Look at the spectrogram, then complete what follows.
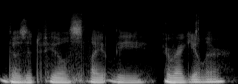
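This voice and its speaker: Very slow, low-voiced man guiding meditation. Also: fairly even intonation, creaky, warm tone, breathy edge, dry recording, dull audio. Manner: deliberate, measured, with long pauses. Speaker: meditation teacher. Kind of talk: guided meditation.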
